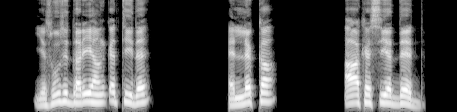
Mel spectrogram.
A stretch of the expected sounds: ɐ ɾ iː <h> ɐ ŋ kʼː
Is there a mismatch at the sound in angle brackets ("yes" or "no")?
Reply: no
